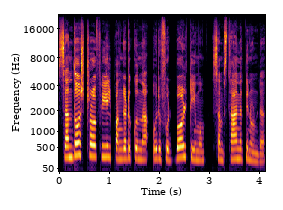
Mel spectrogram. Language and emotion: Malayalam, neutral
